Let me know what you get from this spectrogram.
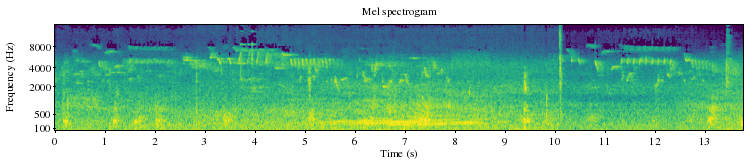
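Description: Small songbirds singing in quick high trills over a steady outdoor background hiss, with a faint low drone partway through.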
